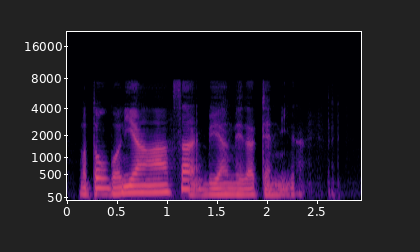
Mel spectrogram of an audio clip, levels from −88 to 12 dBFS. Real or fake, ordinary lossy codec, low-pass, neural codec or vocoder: fake; none; none; codec, 16 kHz, 0.5 kbps, FunCodec, trained on Chinese and English, 25 frames a second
